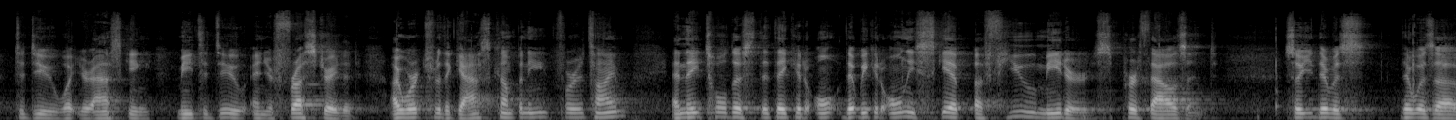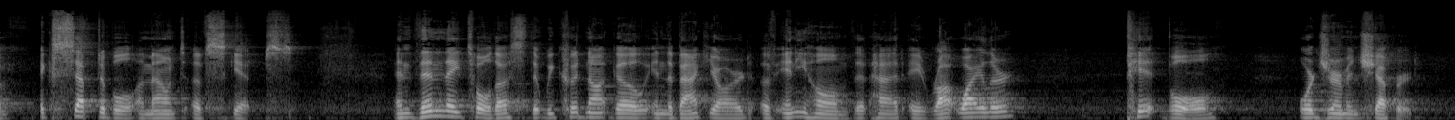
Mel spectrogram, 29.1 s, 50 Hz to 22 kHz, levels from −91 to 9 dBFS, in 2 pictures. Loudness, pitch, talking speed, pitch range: -32 LUFS, 140 Hz, 150 wpm, 125-150 Hz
